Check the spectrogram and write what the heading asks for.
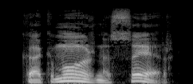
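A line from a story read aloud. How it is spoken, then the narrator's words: Surprised exclamation. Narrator (Russian): удивленно воскликнул Антон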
